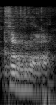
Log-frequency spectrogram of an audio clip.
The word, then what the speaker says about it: Cuarón: I like how Zach tries to be all like Spanish and roll his tongue. No, it's and Alfonso Cuarón. Yeah, it's cool. That's how you say it. Wrong. That's what that accent mark is for on the O.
